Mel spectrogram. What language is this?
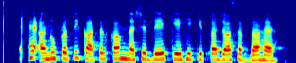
Punjabi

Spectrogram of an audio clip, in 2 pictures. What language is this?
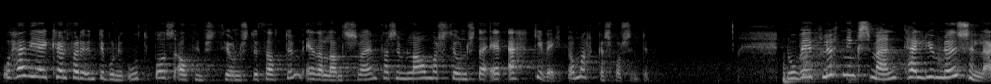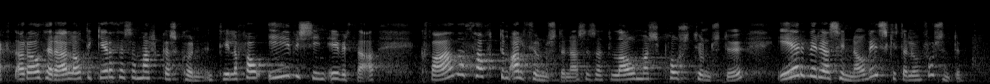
Icelandic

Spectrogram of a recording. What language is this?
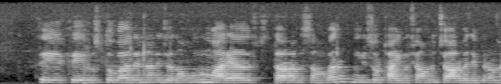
Punjabi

